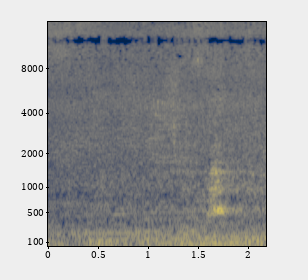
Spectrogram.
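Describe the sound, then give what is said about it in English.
A dog barks briefly on a street in Colombia, one short yip standing out near the end over steady low background noise. “damn dog”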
